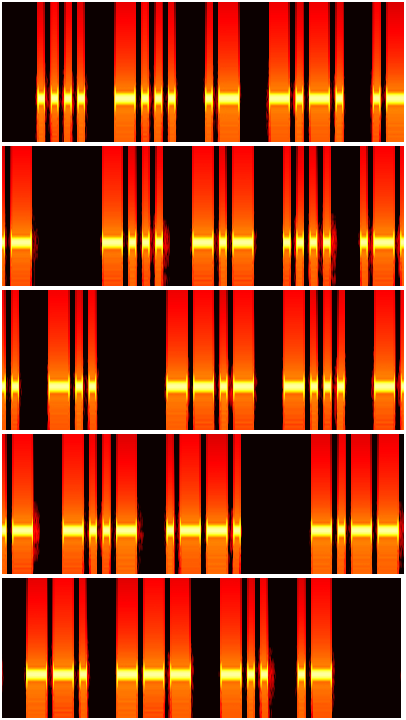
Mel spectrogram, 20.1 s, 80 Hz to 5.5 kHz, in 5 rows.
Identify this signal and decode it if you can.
Morse code, heard as a keyed tone, about 18 wpm, spaced as for 15 wpm, 800 Hz. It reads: HBACW BKHLD QBKXP YGODA
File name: cours-du-lundi files / cours-1580-texte-chiffre-15-mpm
